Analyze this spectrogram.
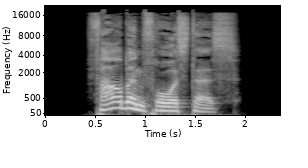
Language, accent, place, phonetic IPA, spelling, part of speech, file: German, Germany, Berlin, [ˈfaʁbn̩ˌfʁoːstəs], farbenfrohstes, adjective, De-farbenfrohstes.ogg
- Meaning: strong/mixed nominative/accusative neuter singular superlative degree of farbenfroh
